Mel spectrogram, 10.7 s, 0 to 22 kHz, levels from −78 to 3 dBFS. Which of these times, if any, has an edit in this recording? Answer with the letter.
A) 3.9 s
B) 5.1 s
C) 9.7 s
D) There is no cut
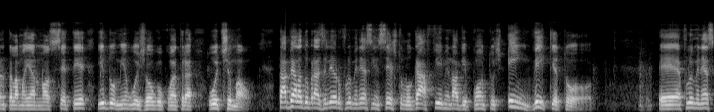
C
